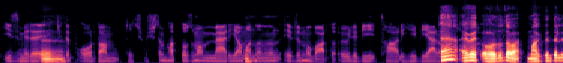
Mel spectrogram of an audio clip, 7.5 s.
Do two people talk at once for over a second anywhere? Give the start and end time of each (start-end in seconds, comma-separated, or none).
none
